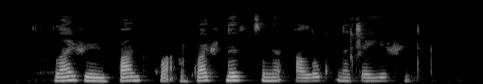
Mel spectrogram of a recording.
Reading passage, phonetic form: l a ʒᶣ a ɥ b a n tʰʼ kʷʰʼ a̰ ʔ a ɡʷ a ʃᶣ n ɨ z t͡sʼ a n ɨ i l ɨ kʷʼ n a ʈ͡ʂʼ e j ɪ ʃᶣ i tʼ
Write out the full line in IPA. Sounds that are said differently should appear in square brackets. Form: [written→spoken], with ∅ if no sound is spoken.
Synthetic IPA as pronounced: l a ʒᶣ a ɥ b a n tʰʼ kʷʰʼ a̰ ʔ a ɡʷ a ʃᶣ n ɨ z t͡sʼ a n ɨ [i→a] l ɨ kʷʼ n a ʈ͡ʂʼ [e→a] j ɪ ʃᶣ i tʼ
